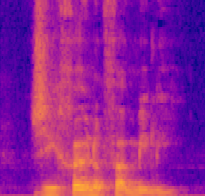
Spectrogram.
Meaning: gypsy family
- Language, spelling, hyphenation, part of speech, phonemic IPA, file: Dutch, zigeunerfamilie, zi‧geu‧ner‧fa‧mi‧lie, noun, /ziˈɣøː.nər.faːˌmi.li/, Nl-zigeunerfamilie.ogg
